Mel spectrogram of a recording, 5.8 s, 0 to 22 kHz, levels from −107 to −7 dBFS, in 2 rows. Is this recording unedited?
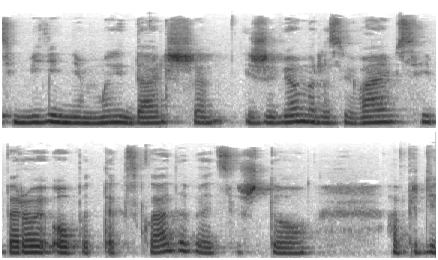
yes; 0 cuts

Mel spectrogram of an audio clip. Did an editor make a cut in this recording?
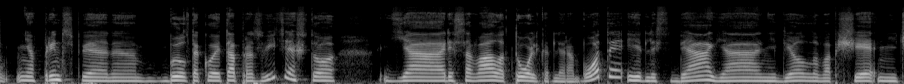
no; 0 cuts

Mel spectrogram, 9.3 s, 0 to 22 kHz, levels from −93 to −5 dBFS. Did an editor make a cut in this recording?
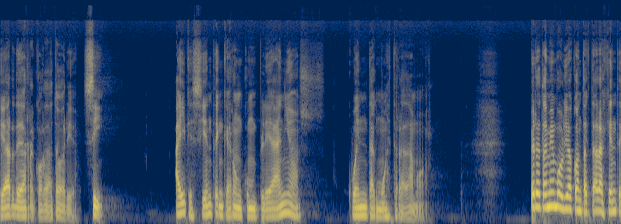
yes; 4 cuts; at 1.2 s, 2.8 s, 3.5 s, 5.6 s

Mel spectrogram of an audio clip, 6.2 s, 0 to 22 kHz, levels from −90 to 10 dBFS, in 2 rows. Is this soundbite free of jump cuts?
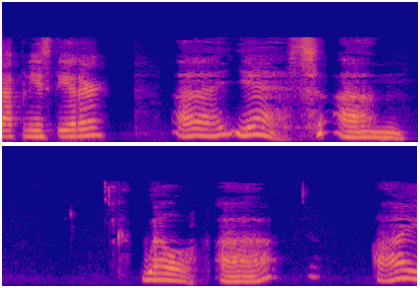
no; 1 cut; at 4.7 s

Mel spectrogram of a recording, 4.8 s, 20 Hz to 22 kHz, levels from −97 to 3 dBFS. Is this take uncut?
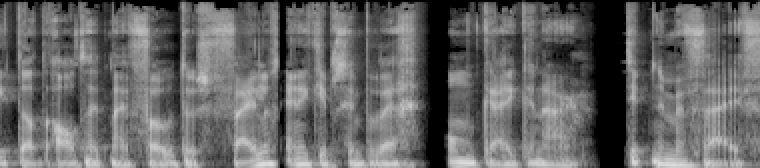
no; 3 cuts; at 1.7 s, 2.1 s, 2.7 s

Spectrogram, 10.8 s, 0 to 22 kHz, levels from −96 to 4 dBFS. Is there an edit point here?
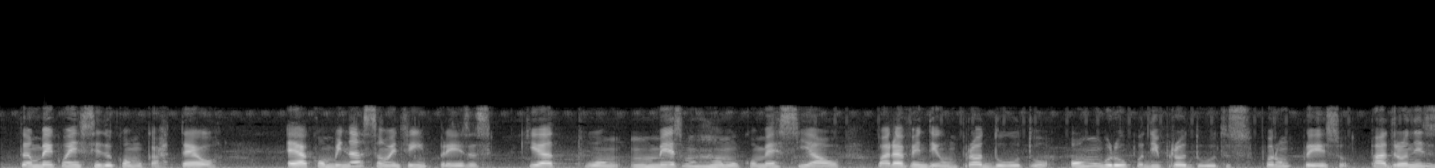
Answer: no; 0 cuts

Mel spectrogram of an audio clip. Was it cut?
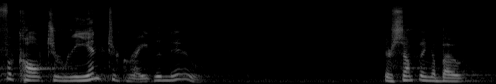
yes; 1 cut; at 1.5 s

